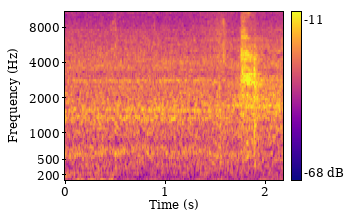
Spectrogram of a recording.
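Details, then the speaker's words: Pride DX-300 amplifier after HV power supply replaced with new board, caps and diodes, on variac near 110 V, 95 W in standby; steady airflow rush with low mains hum, no rattles; normal cooling blower operation. "I can hear the blower running. Over here we're pulling 95 watts, you know, in standby. So everything's good so far."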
